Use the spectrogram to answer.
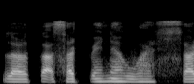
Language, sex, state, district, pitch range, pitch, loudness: Hindi, male, Bihar, Jamui, 120-135 Hz, 130 Hz, -25 LUFS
